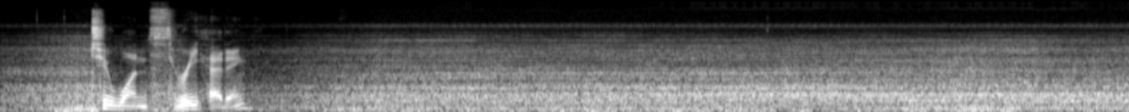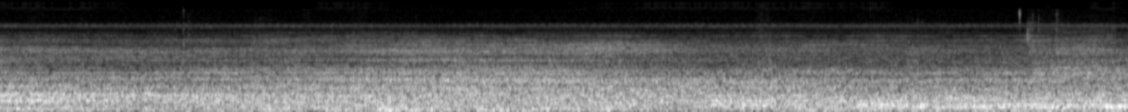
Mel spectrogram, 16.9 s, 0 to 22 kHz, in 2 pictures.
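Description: An SAS Airbus A330-300 passes over O'Hare at about 7,000 feet, a broad, steady jet roar that swells gently and stays constant for the whole stretch, with a brief burst of radio chatter at the start.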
